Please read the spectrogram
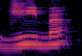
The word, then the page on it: giba: gibo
